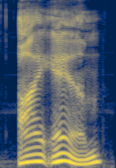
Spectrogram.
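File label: i am, English, male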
